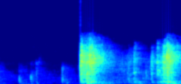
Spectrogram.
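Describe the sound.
A jail cell door being shut and locked: a few soft knocks and taps, then a sudden heavy slam followed by a sustained, uneven clattering rattle that keeps surging before fading.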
